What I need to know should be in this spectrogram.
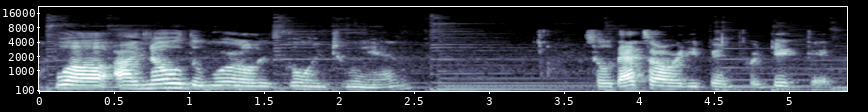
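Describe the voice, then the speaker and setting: Music plays in the background as a woman with a very deep, low voice speaks at a fairly slow pace, with ordinary pitch variation and long, frequent pauses. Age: 80s+. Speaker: grandmother. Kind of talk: interview answer. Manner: outspoken, vivacious.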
